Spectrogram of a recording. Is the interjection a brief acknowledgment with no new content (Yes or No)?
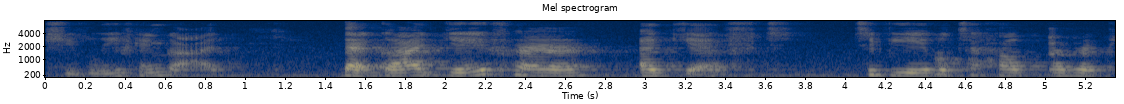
Yes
